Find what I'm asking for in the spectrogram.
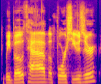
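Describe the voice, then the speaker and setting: A man's voice: fairly high pitch, steady tone, measured pace, fairly bright tone, no echo. A man hosting a casual fan podcast, talking through his choices in a conversational way with frequent asides. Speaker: podcast host.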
